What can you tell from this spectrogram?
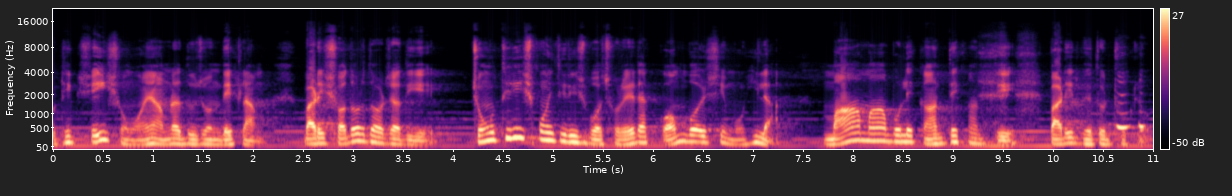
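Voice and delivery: usual speaking voice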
